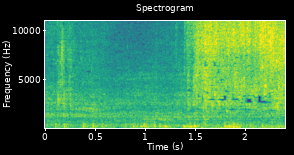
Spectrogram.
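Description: Water from a shampoo-bowl hand sprayer, faint at first, then running steadily again from about a second and a half in as it sprays into the basin.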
